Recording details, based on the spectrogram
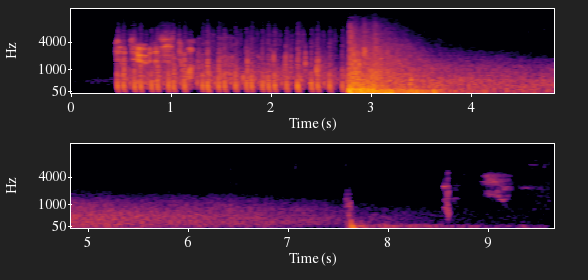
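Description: Automatic rifle and machine-gun fire in the military shooter Arma: rapid bursts of rounds, then a loud heavy blast that rolls off into a long decaying echo, with a few scattered later shots.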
